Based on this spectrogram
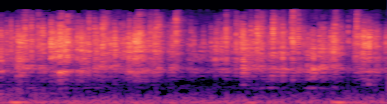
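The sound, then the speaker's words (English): A big handful of dice being rolled rattles and clatters nonstop for two seconds, a dense, bright, crackling tumble with no pauses and no voices. “Holy shit, that's a lot of dice.”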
